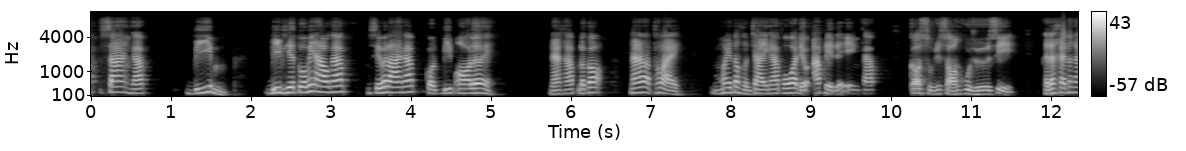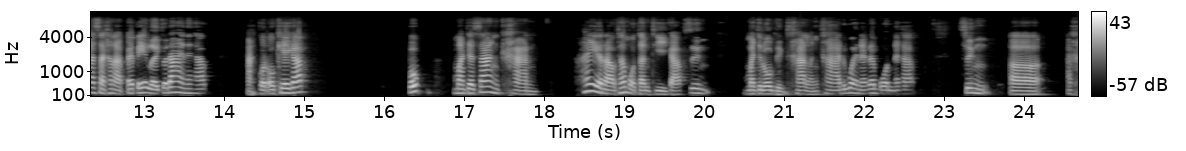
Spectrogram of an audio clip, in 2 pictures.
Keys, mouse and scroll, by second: 0.1 click, 5.0 click, 15.5 click, 16.6 scroll down 1, 16.9 middle click, 17.4-17.7 scroll up 1, 18.0 e, 18.2 click, 19.0 scroll up 1, 19.1 middle click, 19.4 scroll down 1, 19.7 middle click, 19.8-20.8 drag, 21.0 middle click, 21.3 middle click, 21.6 scroll down 1, 21.6 middle click, 21.8 scroll up 1, 22.3 click, 22.8 middle click, 23.6-24.6 drag.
